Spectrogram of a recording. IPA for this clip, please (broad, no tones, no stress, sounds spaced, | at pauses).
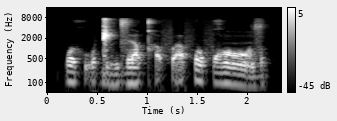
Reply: p ɤ x ṵ o̯ ɡ͡ǁ ə̃ d͡z ɛ e̯ qʰ ə̰ f a̰ f ɤ f ʁ ɔ̃ z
